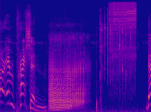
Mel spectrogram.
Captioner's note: breaking wind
